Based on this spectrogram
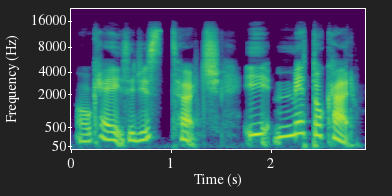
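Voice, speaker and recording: A woman teaching English in a bilingual lesson, giving clear encouraging repeat-after-me drills and slowing down to model pronunciation. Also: mid-range voice, very animated, a bit bright, no echo, studio quality.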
